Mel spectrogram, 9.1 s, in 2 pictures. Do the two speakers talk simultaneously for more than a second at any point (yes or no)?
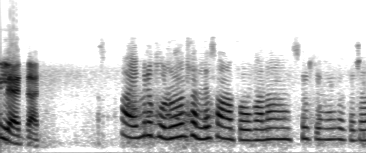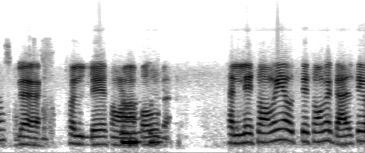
no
